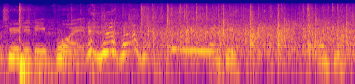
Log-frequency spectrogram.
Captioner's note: audience applause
